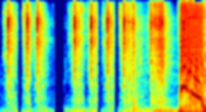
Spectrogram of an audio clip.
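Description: Rapid typewriter key clicks, a dozen or so in quick runs with a short pause about half a second in: a typing sound effect laid over text being typed out letter by letter.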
